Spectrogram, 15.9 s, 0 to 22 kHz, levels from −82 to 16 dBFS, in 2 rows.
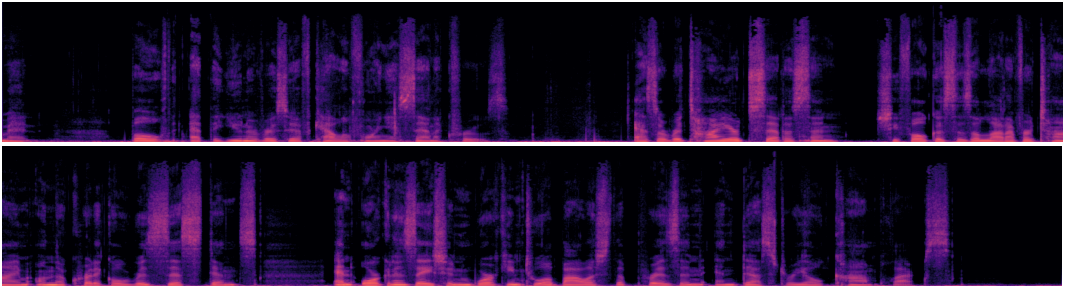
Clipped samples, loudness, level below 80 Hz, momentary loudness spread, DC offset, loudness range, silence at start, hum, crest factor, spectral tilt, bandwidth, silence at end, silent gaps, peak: under 0.1%; -26 LUFS; -40 dBFS; 15 LU; under 0.1%; 5 LU; 0 s; none; 18 dB; -5.5 dB/octave; 20 kHz; 0 s; none; -8 dBFS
